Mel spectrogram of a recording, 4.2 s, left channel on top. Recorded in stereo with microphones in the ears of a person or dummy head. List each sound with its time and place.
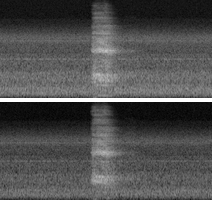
1.8 s a squeak: 25° right (ahead or behind), 1.0 m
